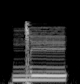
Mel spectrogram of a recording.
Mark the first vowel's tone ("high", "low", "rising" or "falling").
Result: high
